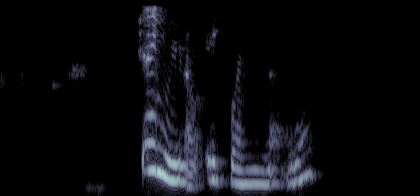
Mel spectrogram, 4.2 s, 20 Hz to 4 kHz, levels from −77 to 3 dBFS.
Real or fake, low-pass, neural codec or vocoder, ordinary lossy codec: fake; 3.6 kHz; codec, 16 kHz, 8 kbps, FunCodec, trained on LibriTTS, 25 frames a second; MP3, 32 kbps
